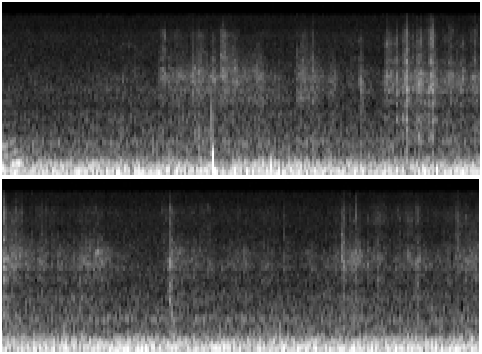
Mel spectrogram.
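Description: Foil crinkles and rustles close by.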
